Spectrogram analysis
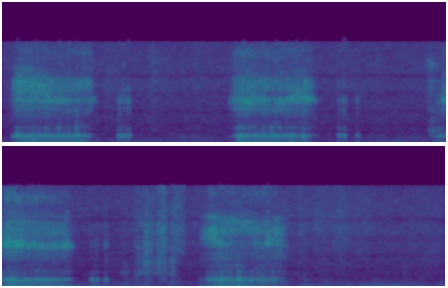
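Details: Contented Somali cat purring continuously, its low throbbing rumble rising in four louder breathy surges roughly every two seconds, a faint steady hum underneath.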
